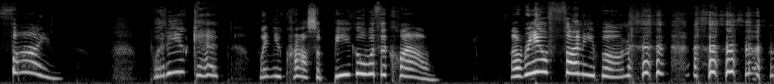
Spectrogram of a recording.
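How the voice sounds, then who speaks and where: In a put-on character voice at an extremely high pitch, the speaker goes at a very slow pace with long, frequent pauses. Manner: frustrated, higher-pitched.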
